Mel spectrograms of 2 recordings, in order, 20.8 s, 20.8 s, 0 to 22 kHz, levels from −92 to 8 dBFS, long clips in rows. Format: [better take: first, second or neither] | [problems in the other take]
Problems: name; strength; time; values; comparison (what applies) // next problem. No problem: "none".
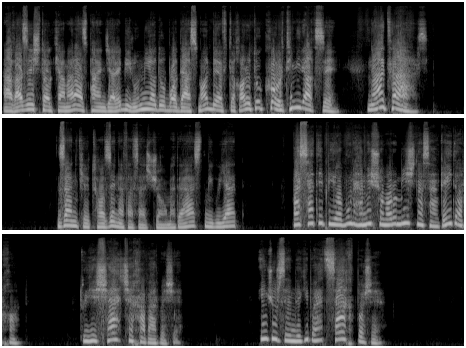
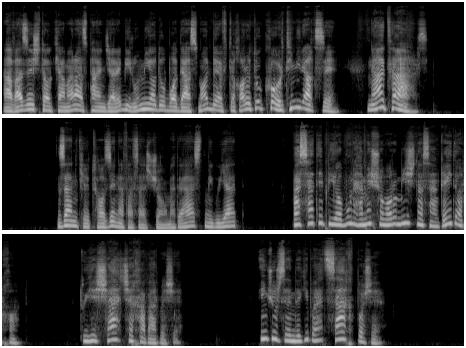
second | distortion; slight; 10 dB below the speech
